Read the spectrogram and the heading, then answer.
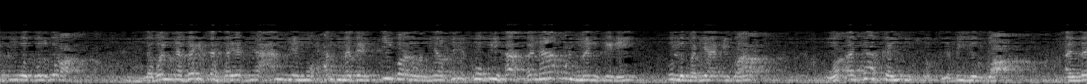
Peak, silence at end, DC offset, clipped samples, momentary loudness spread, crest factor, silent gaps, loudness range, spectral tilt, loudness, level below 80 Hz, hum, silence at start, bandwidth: -6 dBFS; 0 s; under 0.1%; under 0.1%; 9 LU; 14 dB; none; 2 LU; -9 dB/octave; -20 LUFS; -48 dBFS; none; 0 s; 6.6 kHz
